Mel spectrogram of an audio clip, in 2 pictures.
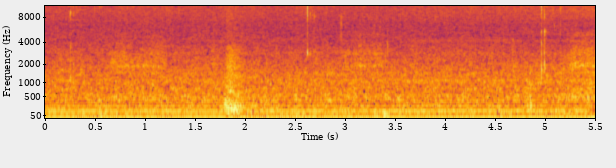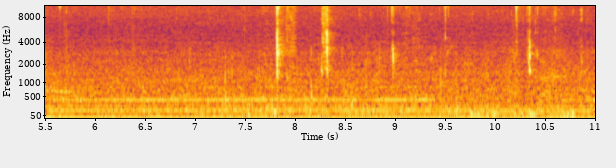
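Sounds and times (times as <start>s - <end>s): faint steady hum: 0.0s - 11.0s
quiet chewing: 6.9s - 11.0s.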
